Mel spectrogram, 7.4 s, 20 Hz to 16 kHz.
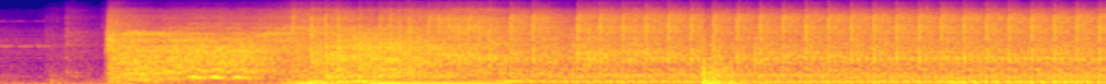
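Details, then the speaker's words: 2008 Nissan Frontier manual 4x4, 222k miles, known engine issue: cranks and catches, then a rough, crunchy top-end clatter over idle and blips; owner suspects a broken or sticking cam, unconfirmed. "so crunchy very crunchy right okay so just off of what i heard gather your thoughts i think a cam's broken i think it's stuck but it kind of moves sometimes based on like the variation of the noise"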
